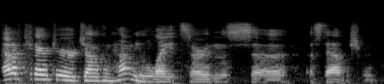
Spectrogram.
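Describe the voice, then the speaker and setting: A man with a medium-pitched voice talks casually as a roleplaying game player. He narrates a character's actions. The recording is dull and lo-fi. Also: very animated, a little fast.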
